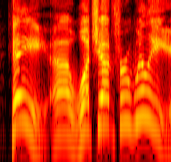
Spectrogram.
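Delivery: high, loud, slow voice; hammed-up calling voice; character voice. Voicing a player's call.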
